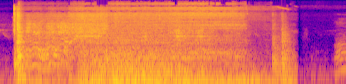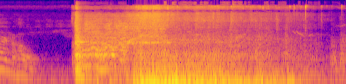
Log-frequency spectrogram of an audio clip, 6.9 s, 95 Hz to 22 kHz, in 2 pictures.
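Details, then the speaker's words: 1986 Ford Bronco 351 Windsor V8, sat about 15-16 years, after spark was confirmed and the coil wire reconnected, with fuel poured into the carburetor: it catches, runs rough, dies, then restarts and revs. Nothing rattling. "it definitely started H let's give it another little drink here didn't sound too terribly bad either"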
